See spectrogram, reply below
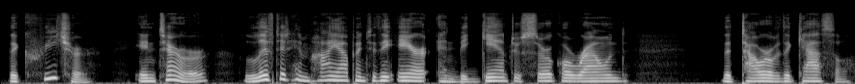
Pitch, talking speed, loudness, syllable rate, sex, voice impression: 155 Hz, 145 wpm, -18 LUFS, 4.5 syllables/s, male, masculine, adult-like, slightly weak, slightly fluent, refreshing, unique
